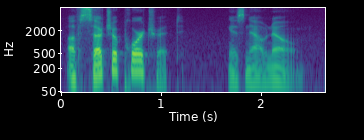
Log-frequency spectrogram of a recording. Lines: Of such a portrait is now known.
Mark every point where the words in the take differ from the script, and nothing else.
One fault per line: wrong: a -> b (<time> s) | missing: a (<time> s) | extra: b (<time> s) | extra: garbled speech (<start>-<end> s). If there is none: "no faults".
no faults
